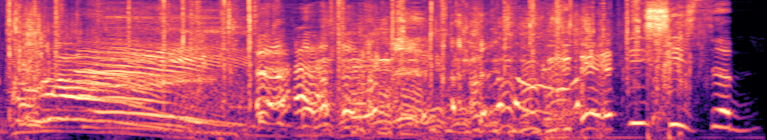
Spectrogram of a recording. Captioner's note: all laugh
